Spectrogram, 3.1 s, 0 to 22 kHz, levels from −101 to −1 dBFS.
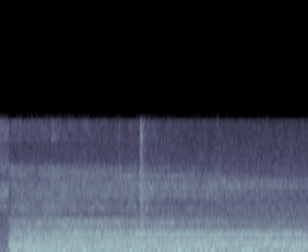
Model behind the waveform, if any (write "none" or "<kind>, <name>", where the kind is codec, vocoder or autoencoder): none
